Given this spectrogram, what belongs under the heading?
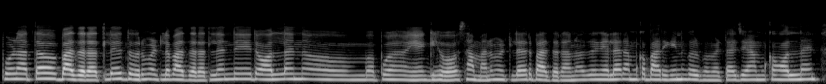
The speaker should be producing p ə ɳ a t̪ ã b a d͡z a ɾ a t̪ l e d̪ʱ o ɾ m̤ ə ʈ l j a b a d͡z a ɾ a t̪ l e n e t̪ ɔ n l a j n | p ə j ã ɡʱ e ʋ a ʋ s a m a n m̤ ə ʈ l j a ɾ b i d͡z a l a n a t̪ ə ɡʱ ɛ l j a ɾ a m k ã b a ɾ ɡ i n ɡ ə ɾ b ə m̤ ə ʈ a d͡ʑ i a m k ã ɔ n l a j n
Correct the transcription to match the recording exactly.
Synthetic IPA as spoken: p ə ɳ a t̪ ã b a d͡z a ɾ a t̪ l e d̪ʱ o ɾ m̤ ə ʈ l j a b a d͡z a ɾ a t̪ l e n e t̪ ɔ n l a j n | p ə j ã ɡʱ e ʋ a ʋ s a m a n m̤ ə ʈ l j a ɾ b a d͡z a ɾ a n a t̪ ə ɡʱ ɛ l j a ɾ a m k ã b a ɾ ɡ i n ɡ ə ɾ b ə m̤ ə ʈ a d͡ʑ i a m k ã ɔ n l a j n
